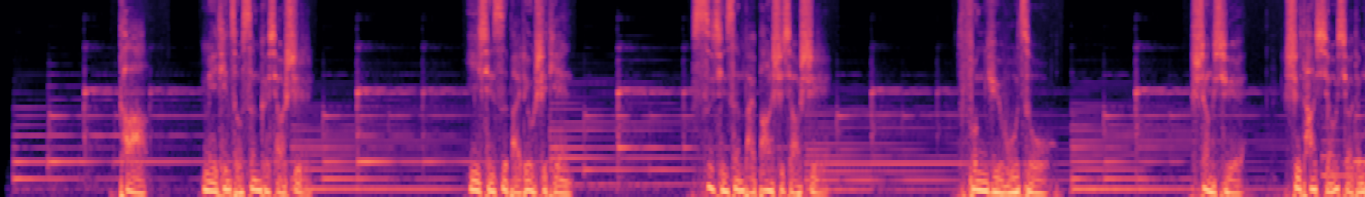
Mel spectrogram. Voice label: 男, 专题, 公益; 三星

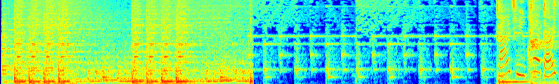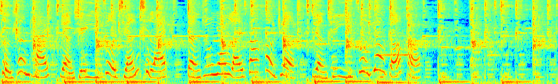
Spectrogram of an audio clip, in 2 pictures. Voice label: 女 模仿 快板说唱

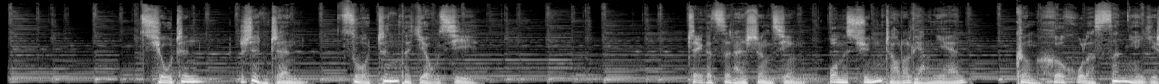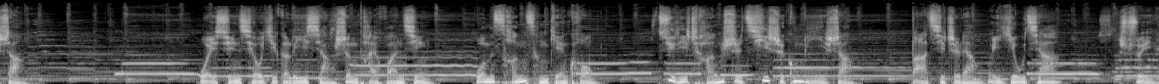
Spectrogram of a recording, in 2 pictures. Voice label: 男, 专题; 有机专题

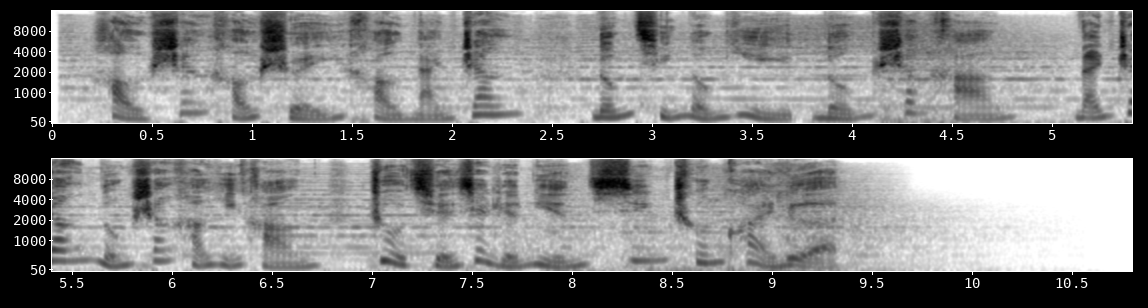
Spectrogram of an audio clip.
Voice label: 女 广告 农商银行祝福词 新春祝福词

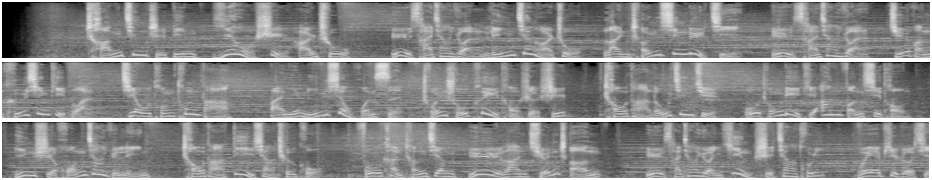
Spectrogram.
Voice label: 男 广告 房产

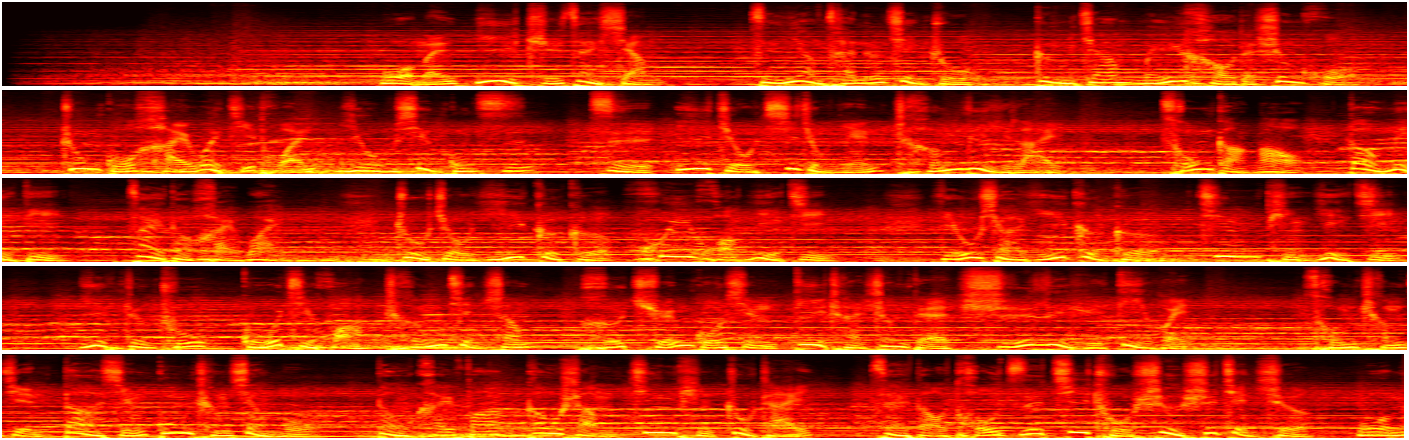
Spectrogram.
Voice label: 男, 专题, 深情叙述

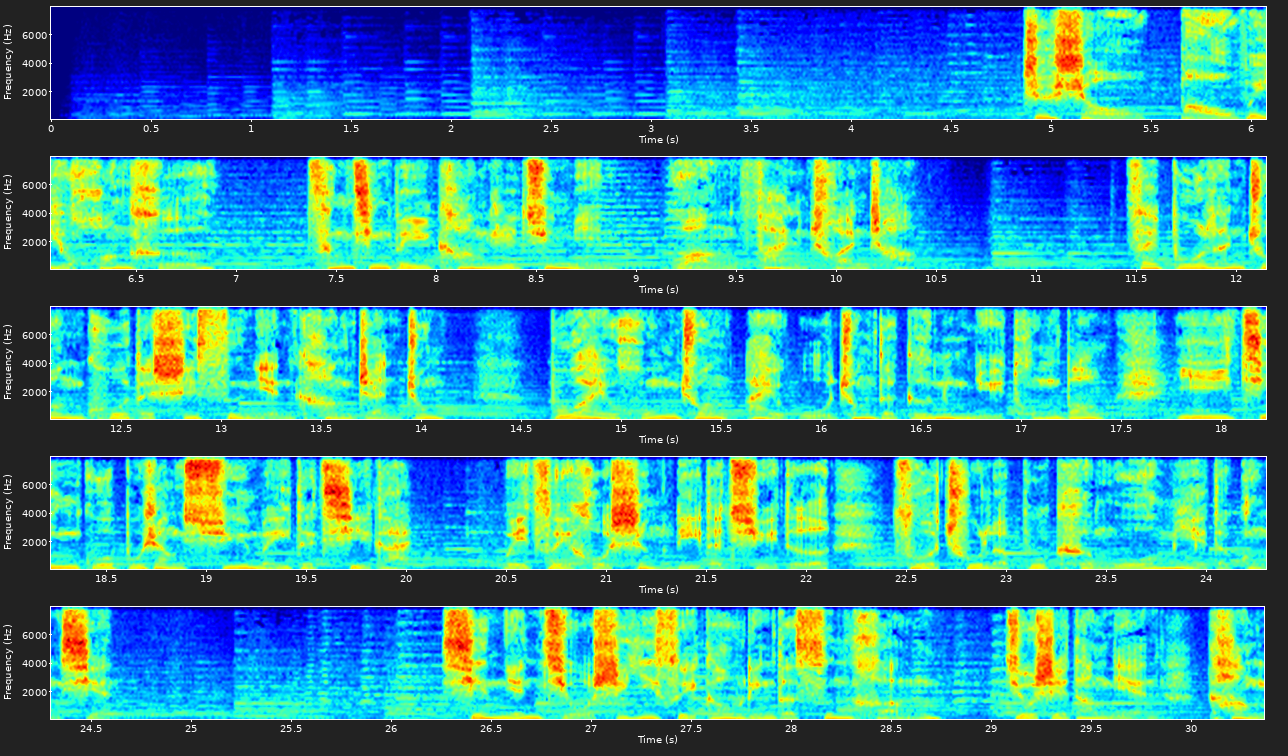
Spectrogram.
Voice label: 男 专题; 保卫黄河

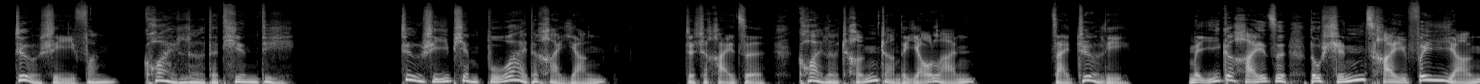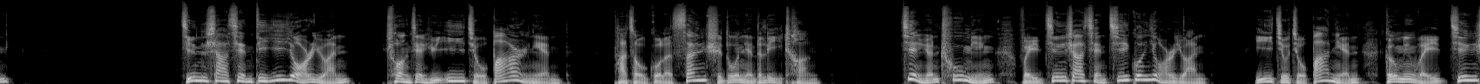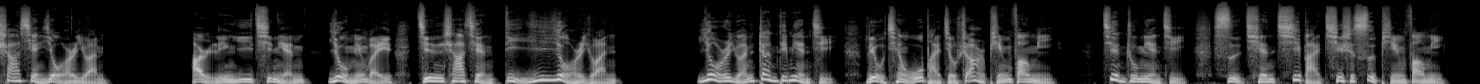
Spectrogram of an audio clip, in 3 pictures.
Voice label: 男 专题 幼儿园; 金沙县第一幼儿园

